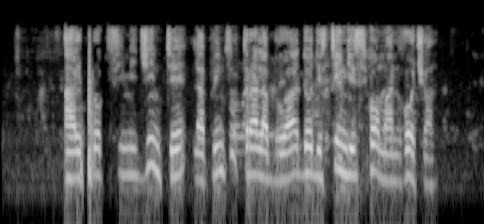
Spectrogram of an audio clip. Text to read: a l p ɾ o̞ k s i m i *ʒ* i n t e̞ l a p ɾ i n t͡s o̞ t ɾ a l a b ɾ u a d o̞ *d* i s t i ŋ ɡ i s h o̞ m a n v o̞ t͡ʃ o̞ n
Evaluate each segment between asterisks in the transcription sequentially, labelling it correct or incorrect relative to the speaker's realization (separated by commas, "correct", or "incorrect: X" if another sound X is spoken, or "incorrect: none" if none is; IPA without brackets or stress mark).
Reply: incorrect: d͡ʒ, correct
